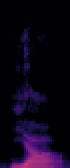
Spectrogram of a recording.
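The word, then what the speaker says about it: ja: no so yes is ya the letter j is pronounced as year so this is ya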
